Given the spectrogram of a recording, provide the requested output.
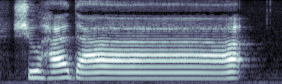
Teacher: You want jahr on that hamza. Jahr meaning that the sound is stopping. So you want to abruptly stop that hamza. And then also apply a little bit of nabr, meaning the voice is going to be raised a little.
